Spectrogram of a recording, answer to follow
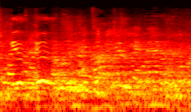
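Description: Many people talking at once, a busy chatter of overlapping voices, with high children's voices heard clearly near the start.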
